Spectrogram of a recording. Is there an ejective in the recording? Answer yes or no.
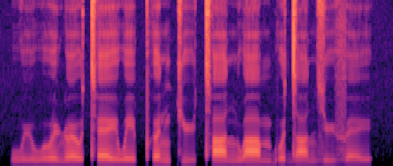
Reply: no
